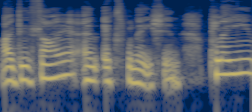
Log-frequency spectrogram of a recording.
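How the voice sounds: A natural reading voice comes through in this clip.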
